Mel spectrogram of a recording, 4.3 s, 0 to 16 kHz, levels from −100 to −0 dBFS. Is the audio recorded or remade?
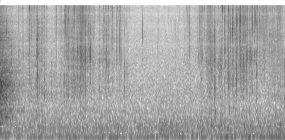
recorded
